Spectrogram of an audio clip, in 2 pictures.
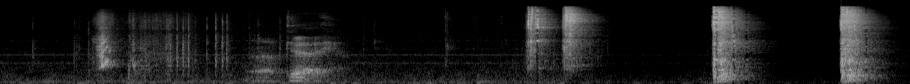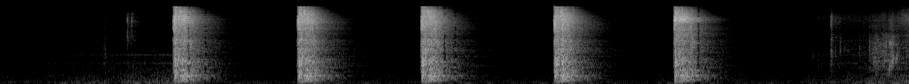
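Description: WE Tech Beretta M92 gas blowback gel blaster pistol firing nine shots into a chronograph. Two come in quick succession about five seconds in, then single shots follow roughly every second and a bit, each a sharp report with a short ring.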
